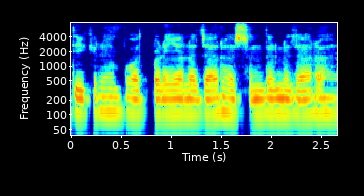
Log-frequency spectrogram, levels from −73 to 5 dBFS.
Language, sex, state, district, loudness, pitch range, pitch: Hindi, male, Bihar, Jahanabad, -19 LUFS, 105-110 Hz, 105 Hz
